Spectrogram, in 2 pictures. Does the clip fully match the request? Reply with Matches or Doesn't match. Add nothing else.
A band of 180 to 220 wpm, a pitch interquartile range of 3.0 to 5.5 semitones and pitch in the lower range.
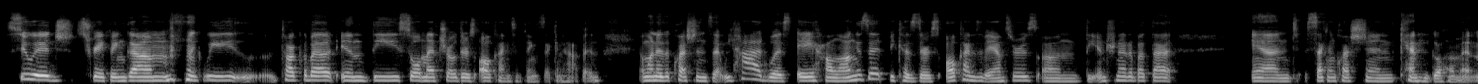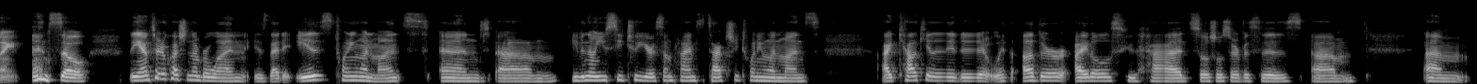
Doesn't match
